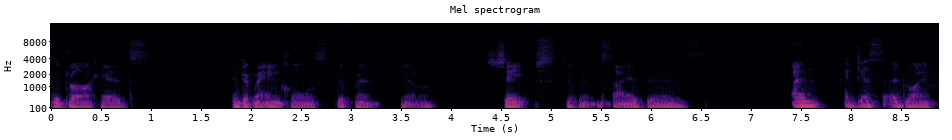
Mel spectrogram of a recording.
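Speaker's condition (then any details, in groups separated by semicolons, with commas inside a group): Cerebral palsy; since birth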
